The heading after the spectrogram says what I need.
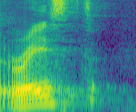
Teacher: Wrist, pensez à to write. On ne prononce pas le W.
